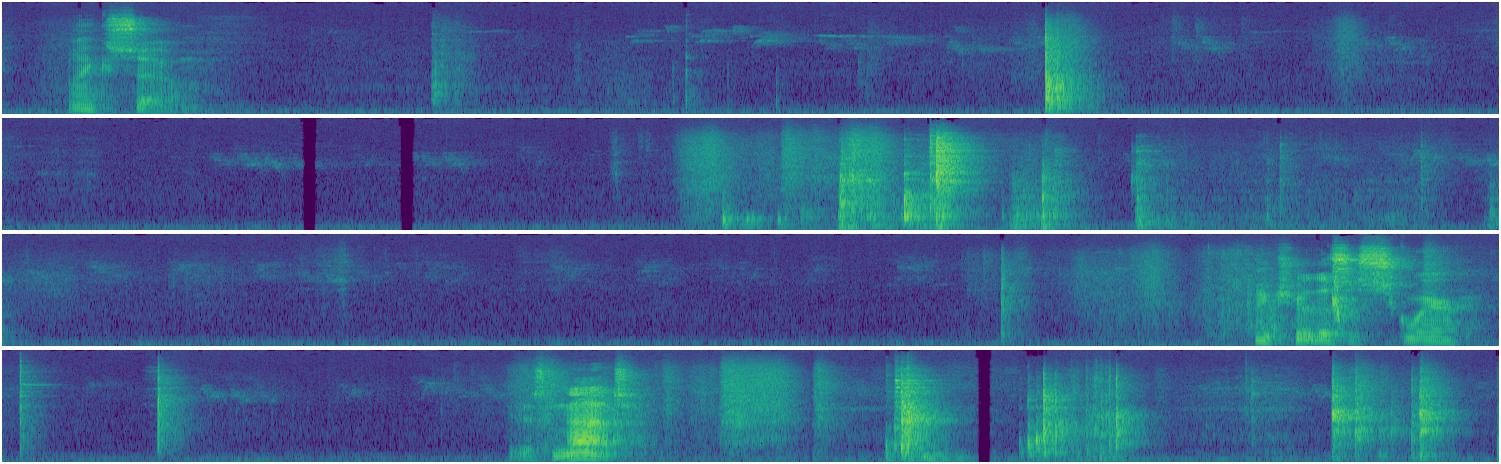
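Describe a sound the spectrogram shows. Wooden blocks clack and knock against each other and a workbench.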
